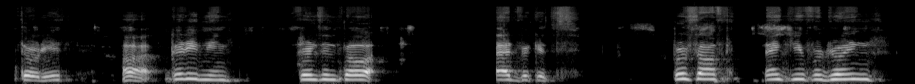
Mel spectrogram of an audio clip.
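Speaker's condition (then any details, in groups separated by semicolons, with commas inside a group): Cerebral palsy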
